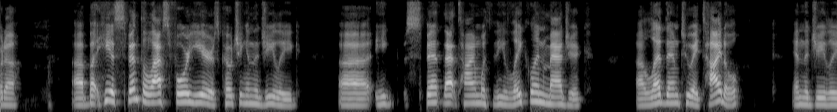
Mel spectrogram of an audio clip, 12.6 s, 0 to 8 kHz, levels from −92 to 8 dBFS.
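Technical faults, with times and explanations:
No technical faults can be heard in this speech clip, so there are no times or explanations to give.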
